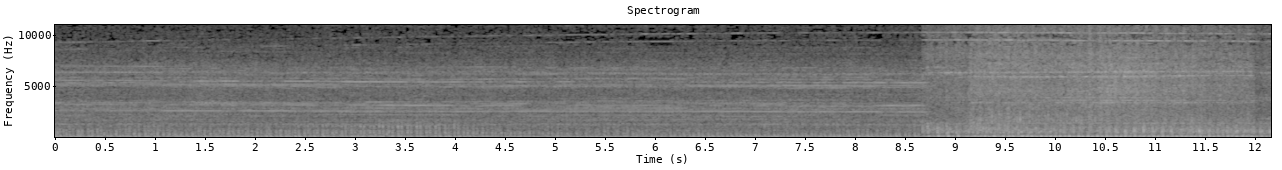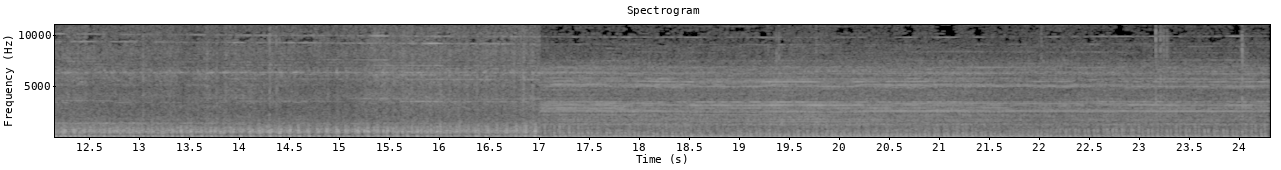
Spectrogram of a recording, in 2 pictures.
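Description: A Chinook helicopter in Microsoft Flight Simulator 2024 runs at full throttle, its engine and rotor giving a steady, loud, dense roar throughout that swells for a stretch in the middle, with no talking.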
